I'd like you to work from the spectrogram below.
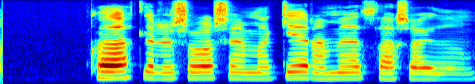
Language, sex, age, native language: Icelandic, male, 12, Icelandic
